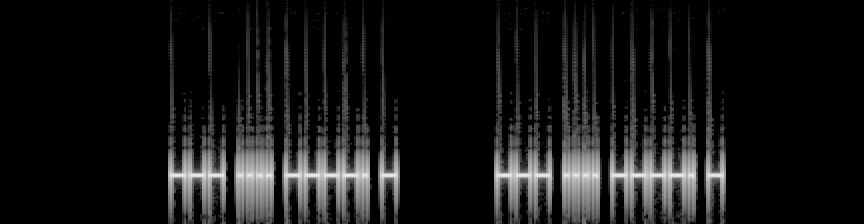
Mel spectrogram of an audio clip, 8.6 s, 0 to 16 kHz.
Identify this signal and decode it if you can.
Morse code, heard as a keyed tone, about 25 wpm, 700 Hz. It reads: OH9T OH9T
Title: DXCC-100 Call Signs - 4 Characters - Repeated 2x - 25wpm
